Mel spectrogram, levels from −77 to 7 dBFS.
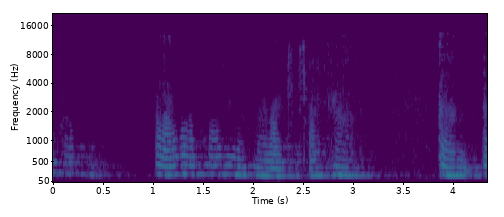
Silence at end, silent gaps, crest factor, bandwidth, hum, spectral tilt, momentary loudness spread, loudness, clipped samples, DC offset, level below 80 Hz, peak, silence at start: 0 s; none; 18 dB; 14 kHz; none; -4.5 dB/octave; 15 LU; -50 LUFS; under 0.1%; under 0.1%; under -90 dBFS; -32 dBFS; 0 s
